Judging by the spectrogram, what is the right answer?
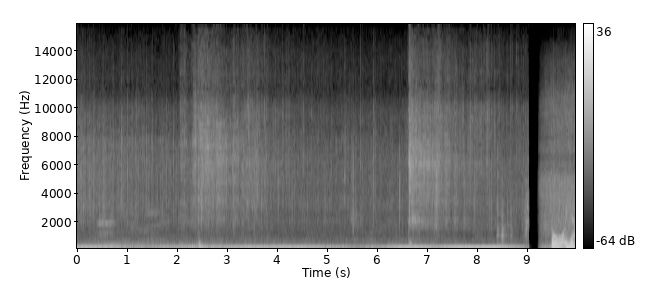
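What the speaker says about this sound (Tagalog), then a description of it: "Fry na natin. Low fire lang. Yan, mainit na ang ating kawali." Hopia pastries fry in a pan over low heat, giving a steady close sizzle with soft crackles and a low hum beneath, broken by a short silence near the end before a brief rise of clatter.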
